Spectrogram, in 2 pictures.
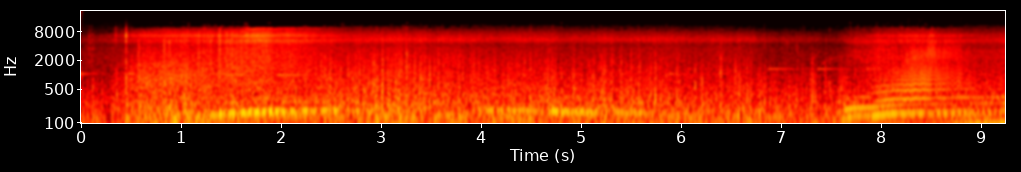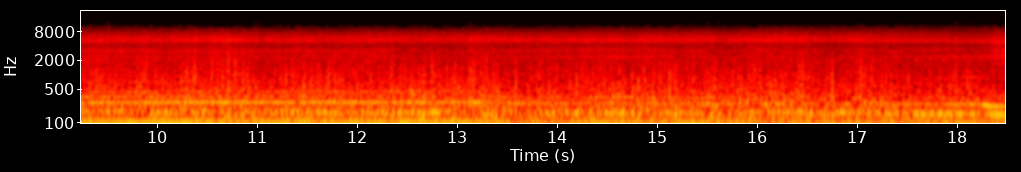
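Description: Wind rushing over the microphone of a Radian glider while it glides with its motor off. About eight seconds in, its brushless electric motor and folding propeller spin up with a rising whine, run at a steady pitch, and cut off just before the end.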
